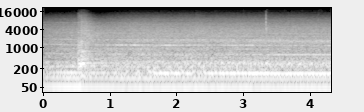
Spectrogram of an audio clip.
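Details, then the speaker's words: Mercedes C63 AMG V8, mic placed low by the car, near-cold start with some residual warmth: deep, even V8 rumble at steady idle with no misses or knocks; healthy idle. "How insanely good does that sound? Such a nice, like, you know, V8 little rumble to it."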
